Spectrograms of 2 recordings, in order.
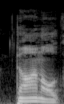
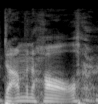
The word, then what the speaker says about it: Domhnall: Donald Gleeson. – No, I don't respect him enough to say his name correctly. – Domhnall.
